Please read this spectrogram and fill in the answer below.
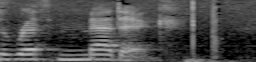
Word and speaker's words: arithmetic: So, an arithmetic, now we spell it like arithmetic, but the way we say it in this context is arithmetic sequence.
